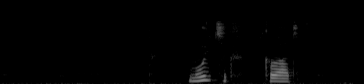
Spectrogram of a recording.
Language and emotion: Russian, neutral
